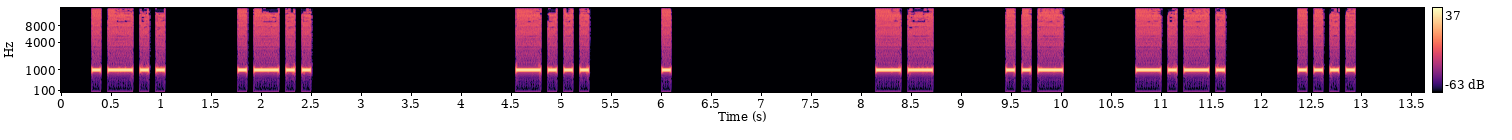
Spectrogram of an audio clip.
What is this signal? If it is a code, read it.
Morse code, heard as a keyed tone, about 15 wpm, spaced as for 8 wpm, 1000 Hz. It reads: LL BE MUCH
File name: qotdfiles / 8wpm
